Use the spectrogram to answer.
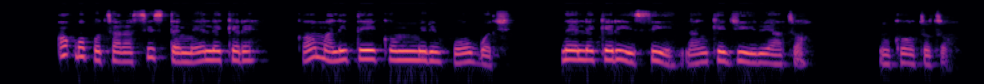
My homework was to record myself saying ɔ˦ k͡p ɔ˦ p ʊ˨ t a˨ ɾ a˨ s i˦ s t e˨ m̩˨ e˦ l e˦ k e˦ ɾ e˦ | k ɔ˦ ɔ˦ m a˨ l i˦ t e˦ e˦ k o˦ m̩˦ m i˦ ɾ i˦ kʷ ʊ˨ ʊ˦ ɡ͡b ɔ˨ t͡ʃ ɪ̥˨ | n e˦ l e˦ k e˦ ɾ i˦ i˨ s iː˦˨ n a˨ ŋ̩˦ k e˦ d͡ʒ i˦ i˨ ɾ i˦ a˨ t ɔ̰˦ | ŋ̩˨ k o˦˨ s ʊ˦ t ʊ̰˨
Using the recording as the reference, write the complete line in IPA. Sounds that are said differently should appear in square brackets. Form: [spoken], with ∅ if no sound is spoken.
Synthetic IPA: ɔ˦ k͡p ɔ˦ p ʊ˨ t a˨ ɾ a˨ s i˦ s t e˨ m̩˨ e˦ l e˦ k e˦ ɾ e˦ | k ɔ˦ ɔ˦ m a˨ l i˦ t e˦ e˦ k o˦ m̩˦ m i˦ ɾ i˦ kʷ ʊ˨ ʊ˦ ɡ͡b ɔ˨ t͡ʃ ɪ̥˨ | n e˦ l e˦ k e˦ ɾ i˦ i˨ s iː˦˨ n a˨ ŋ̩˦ k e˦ d͡ʒ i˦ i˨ ɾ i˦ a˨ t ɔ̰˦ | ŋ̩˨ k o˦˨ [t] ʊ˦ t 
